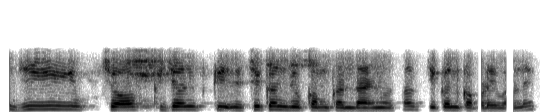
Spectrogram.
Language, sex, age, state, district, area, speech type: Sindhi, female, 30-45, Uttar Pradesh, Lucknow, urban, conversation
